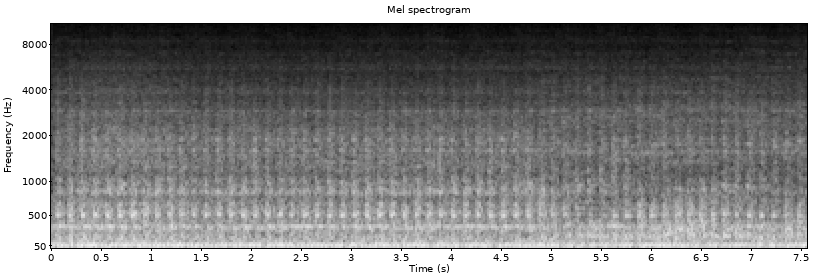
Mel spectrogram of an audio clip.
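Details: 2010 Jeep Wrangler on jack stands, in gear: steady low droning whir with a loose pulsing rhythm from rear drivetrain; rear diff gears show no metal, driveshaft no play, owner suspects bearings. Cause suspected, not confirmed.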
